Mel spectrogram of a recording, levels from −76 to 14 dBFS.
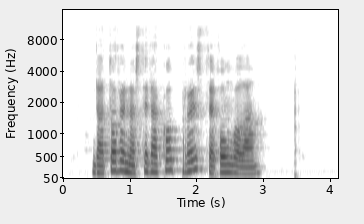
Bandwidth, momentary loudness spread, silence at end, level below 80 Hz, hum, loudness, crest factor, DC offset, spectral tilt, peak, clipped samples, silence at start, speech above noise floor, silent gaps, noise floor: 11 kHz; 6 LU; 1.2 s; -68 dBFS; none; -22 LUFS; 18 dB; under 0.1%; -7 dB/octave; -6 dBFS; under 0.1%; 0.45 s; 52 dB; none; -74 dBFS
